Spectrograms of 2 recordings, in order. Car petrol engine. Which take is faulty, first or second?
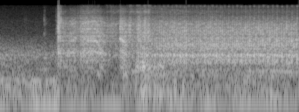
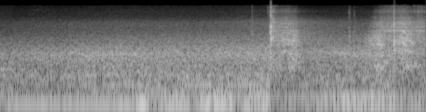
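first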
